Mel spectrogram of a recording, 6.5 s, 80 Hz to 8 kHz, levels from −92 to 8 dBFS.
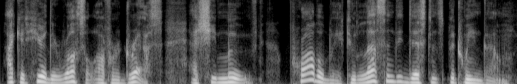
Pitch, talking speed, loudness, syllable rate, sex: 135 Hz, 165 wpm, -17 LUFS, 4.7 syllables/s, male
